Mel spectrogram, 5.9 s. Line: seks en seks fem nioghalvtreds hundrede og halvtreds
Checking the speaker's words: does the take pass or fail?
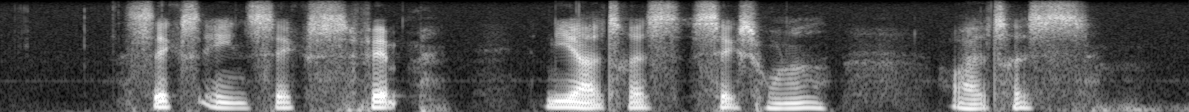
fail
